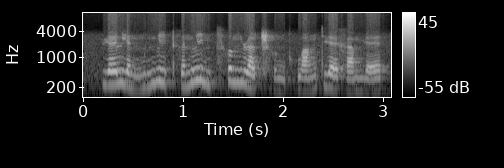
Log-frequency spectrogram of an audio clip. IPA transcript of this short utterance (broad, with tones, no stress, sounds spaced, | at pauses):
p ɥ ɛ˧˥ l j ɛ˨˩ n m i˧˥ ŋ l i˥˩ t̪ʰ ə˧˥ n l i˥˩ n t͡sʰ ɤ˥ ŋ ɻ ä˧˥ ʈ͡ʂʰ ʊ˨˩ ŋ kʰ w ɑ˧˥ ŋ t̪ ɥ ɛ˥˩ x ä˧˥ m ɥ ɛ˧˥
